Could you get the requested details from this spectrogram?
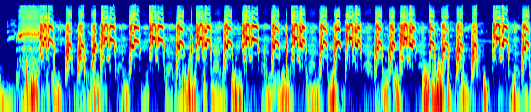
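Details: Francolin calling in its natural voice: a rapid, dense run of harsh, grating squawks repeated about twice a second, the notes overlapping closely with no other sounds.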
